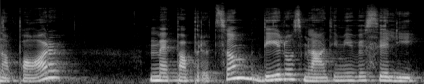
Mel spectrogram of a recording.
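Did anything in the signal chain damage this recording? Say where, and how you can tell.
No, nothing in the chain audibly damaged this speech.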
